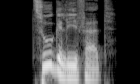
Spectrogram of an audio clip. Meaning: past participle of zuliefern
- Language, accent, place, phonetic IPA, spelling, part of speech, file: German, Germany, Berlin, [ˈt͡suːɡəˌliːfɐt], zugeliefert, verb, De-zugeliefert.ogg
